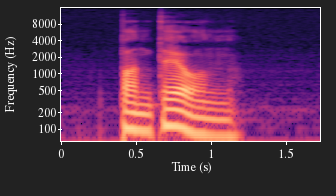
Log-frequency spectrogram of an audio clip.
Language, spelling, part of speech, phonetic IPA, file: Polish, panteon, noun, [pãnˈtɛɔ̃n], Pl-panteon.ogg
